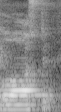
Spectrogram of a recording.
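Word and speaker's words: washed: इत्थे भी तुसीं प्रोनाउंसिएशन का ध्यान रखना है, वॉश्ड वॉश्ड ड साउंड नहीं होंदी। ठीक है, ड दी बजाय ट वर्गी साउंड आपां ने जो है प्रोड्यूस करनी होंदी है, तां इसका उच्चारण सही होगा।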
